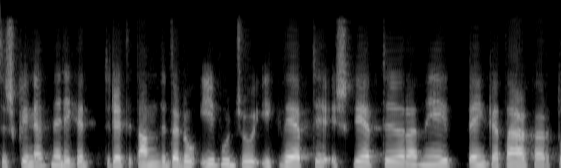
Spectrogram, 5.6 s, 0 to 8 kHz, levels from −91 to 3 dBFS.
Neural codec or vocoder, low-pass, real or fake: codec, 16 kHz, 0.7 kbps, FocalCodec; 7.2 kHz; fake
